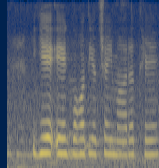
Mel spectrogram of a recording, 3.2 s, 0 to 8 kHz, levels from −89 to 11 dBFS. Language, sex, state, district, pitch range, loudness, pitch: Hindi, female, Bihar, West Champaran, 255-270 Hz, -16 LUFS, 265 Hz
